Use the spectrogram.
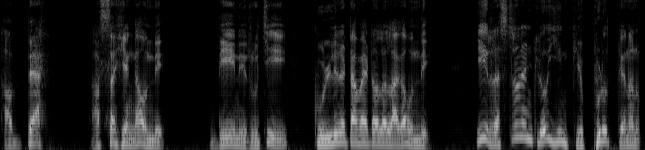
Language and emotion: Telugu, disgusted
